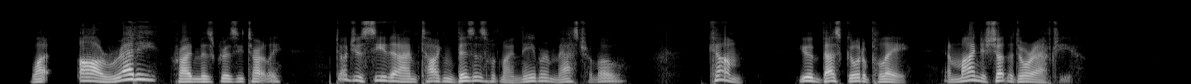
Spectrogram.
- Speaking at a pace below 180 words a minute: Yes, average, 170 wpm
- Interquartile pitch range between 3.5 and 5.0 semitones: Yes, average, 4.6 semitones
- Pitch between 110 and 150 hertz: Yes, medium, 140 Hz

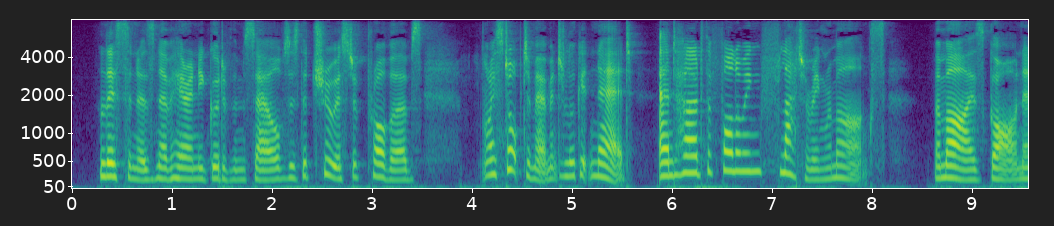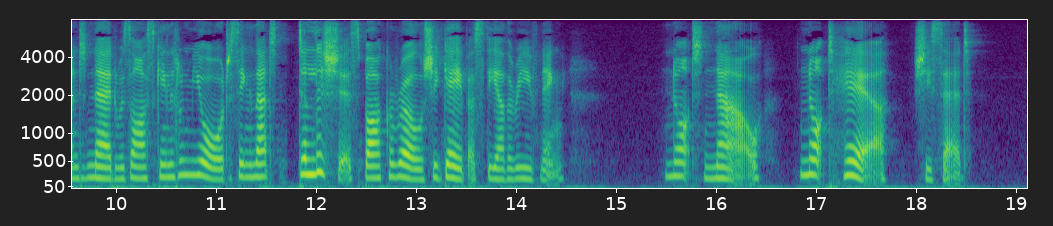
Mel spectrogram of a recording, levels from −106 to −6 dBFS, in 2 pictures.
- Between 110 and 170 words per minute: Yes, average, 165 wpm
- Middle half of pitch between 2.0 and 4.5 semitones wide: Yes, average, 4.1 semitones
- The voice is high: Yes, high, 210 Hz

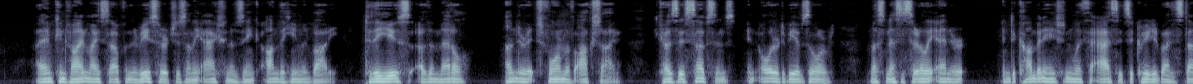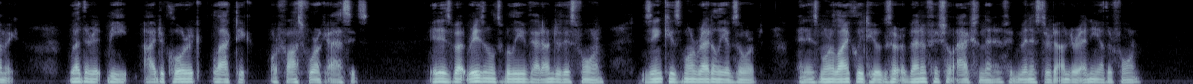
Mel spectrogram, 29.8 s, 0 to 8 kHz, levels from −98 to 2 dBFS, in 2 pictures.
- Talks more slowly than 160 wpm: No, average, 175 wpm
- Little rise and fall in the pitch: Yes, narrow, 2.0 semitones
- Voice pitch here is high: No, very low, 90 Hz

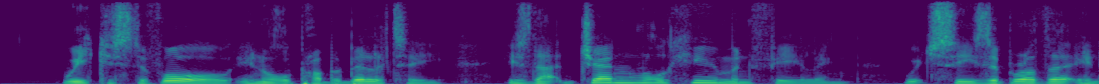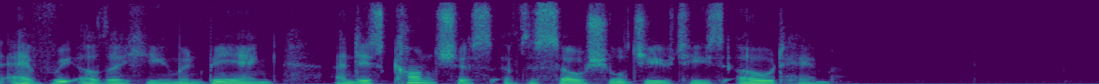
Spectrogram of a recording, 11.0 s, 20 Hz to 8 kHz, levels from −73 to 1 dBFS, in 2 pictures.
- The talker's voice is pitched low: Yes, low, 125 Hz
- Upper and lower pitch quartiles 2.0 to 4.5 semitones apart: No, average, 5.1 semitones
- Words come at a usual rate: Yes, average, 160 wpm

